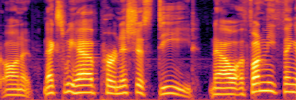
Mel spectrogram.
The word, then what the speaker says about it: Pernicious: I've noticed a lot of people call it Pernicious Deed or Perniculous or whatever. They just completely butcher the name, and yeah, it's definitely Pernicious Deed.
